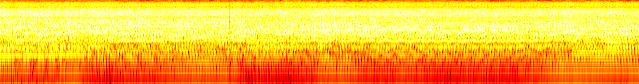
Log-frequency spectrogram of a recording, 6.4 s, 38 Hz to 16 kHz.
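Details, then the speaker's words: Chevy Aveo, about 100,000 km, oil drained, final run revved until it quits: harsh, rattling, wavering high-rev roar; engine failed, leaving a big hole in the bottom of the oil pan. "oh well sun death went half decent there's a big hole at the bottom of the uh oil pan right now there's like a an explosion somewhere"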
